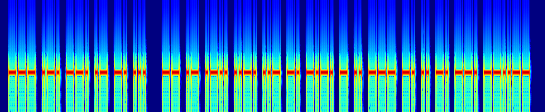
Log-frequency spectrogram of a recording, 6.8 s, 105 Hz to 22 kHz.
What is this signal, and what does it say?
Morse code, heard as a keyed tone, about 40 wpm, 700 Hz. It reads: ORGANS MALFUNCTIONING,
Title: A Sound Of Thunder 40wpm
